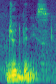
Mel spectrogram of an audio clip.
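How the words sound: It is said in a grave, serious tone. "Le sérieux"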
